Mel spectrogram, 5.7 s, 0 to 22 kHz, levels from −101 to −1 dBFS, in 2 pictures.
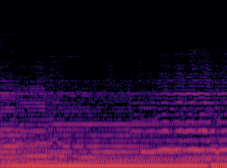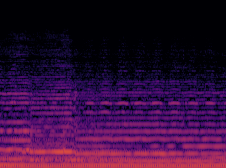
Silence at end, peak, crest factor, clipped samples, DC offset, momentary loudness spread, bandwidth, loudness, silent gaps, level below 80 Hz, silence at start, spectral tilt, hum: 0 s; -36 dBFS; 10 dB; under 0.1%; under 0.1%; 2 LU; 6.8 kHz; -49 LUFS; none; -50 dBFS; 0 s; -8.5 dB/octave; none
